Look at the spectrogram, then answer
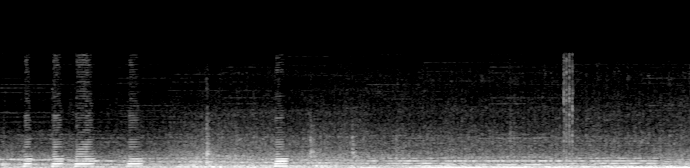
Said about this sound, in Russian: Через толпу пробирается два ретро-автомобиля.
